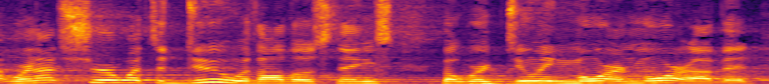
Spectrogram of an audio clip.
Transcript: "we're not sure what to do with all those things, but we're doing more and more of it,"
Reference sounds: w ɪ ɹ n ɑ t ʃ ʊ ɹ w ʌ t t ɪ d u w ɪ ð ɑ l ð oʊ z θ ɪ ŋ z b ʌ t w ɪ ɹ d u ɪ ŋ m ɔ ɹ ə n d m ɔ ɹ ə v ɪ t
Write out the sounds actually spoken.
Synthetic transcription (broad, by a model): w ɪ ɹ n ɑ t ʃ ʊ ɹ w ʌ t t ɪ d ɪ w ɪ ð ɑ l ð oʊ z θ ɪ ŋ z b ʌ t w ɪ ɹ d u ɪ ŋ m ɔ ɹ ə n m ɔ ɹ ə v ɪ t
